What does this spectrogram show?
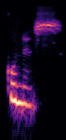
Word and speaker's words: connaissent: वाला किवें प्रोनाउंस करना connaissent कोनेस okay you will not pronounce ENT connaissons connaissez connaissent कोनेस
